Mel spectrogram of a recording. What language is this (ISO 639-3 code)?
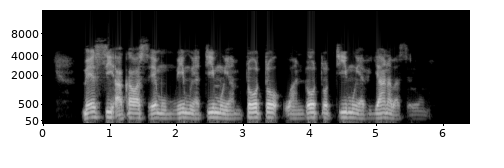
swa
